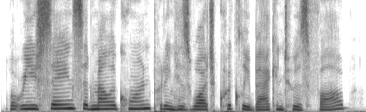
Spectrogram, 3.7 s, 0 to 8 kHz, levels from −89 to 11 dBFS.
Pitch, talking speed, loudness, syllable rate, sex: 230 Hz, 230 wpm, -15 LUFS, 6.3 syllables/s, female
